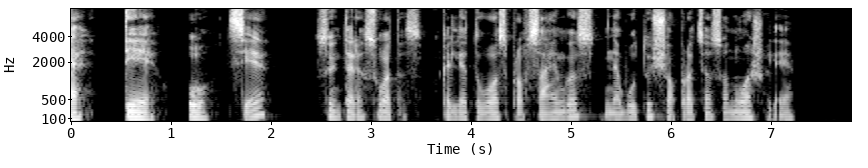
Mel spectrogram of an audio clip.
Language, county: Lithuanian, Šiauliai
